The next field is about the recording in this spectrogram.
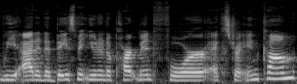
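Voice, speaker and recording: Over noticeable background noise, a woman with a French Canadian accent speaks in a fairly high pitch. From French Canada. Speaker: real estate investor and builder. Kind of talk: podcast interview.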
